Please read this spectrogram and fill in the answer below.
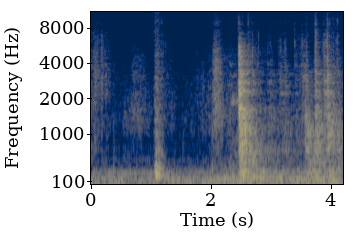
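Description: Handling knocks of a magnetic welding square being set against a steel tube frame: a light tap about a second in, a sharper clack about two and a half seconds in that rings briefly, then a few quick ticks.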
